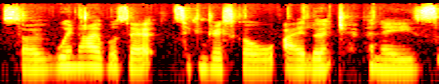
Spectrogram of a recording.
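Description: A woman with a New Zealand accent speaks at medium pitch, somewhat breathy and with fairly even intonation, in a dry, close sound with no echo. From New Zealand (Waiuku). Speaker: education program coordinator. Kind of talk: interview.

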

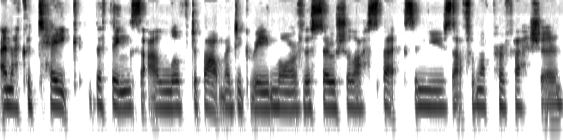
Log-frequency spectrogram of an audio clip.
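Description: The speaker has a Mancunian accent. The recording is very clean with a silent background and a dry, close sound with no echo. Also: woman. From Manchester, northern England. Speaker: sales development rep. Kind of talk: podcast interview.

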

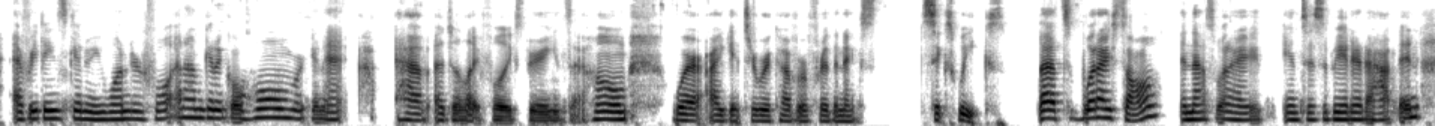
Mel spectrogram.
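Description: Against a quiet background, a woman with a normal speaking voice and medium pitch talks fairly quickly with lively intonation. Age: 30s. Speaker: podcast host. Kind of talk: inspirational monologue.

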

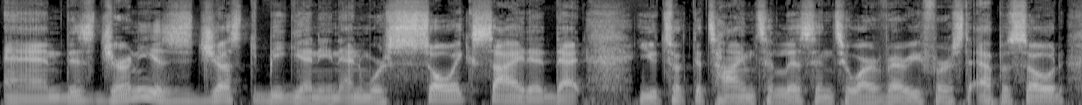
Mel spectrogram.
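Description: On a very clean recording with a silent background, a man with an American accent speaks at a fairly low pitch with fairly even intonation. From US Midwest, west side of Chicago. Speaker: podcast host and life coach. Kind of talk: casual chat. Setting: studio.

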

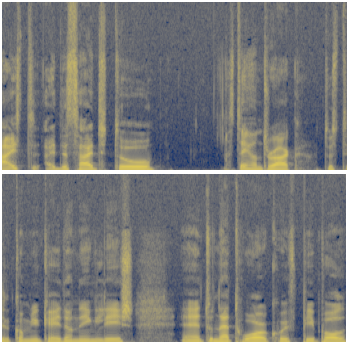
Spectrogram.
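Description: A man with a Polish accent speaks at a medium pitch and fairly slow pace, his intonation fairly even. The recording is very clean with a silent background, giving a dry, close sound with no echo. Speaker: podcast host, LinkedIn and B2B marketing consultant. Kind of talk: solo podcast monologue. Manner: halting.

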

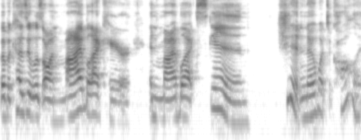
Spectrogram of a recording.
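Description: With a strong Southern US accent, a woman talks at a fairly slow pace and medium pitch. Her pitch varies in an ordinary way, while her loudness swings widely. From Alabama. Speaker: guest, podcast host's girlfriend, essay writer. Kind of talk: casual podcast conversation.

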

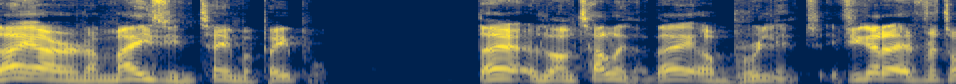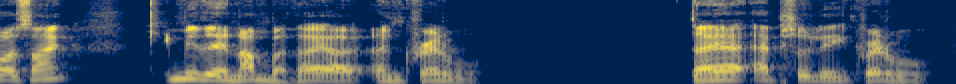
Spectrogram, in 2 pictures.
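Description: A man with an Australian accent, very fast pace and long, frequent pauses. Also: fairly high pitch for a man. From Western Australia. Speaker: podcast co-host. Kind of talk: casual political chat.

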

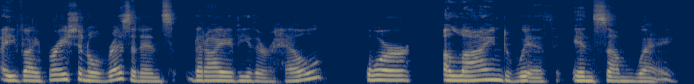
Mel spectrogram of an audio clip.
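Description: A woman uses an ordinary speaking voice at a medium pitch and a fairly slow pace. Her intonation is lively, and the sound is dry and close with no echo. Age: 60s. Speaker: spiritual counselor and author. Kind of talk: interview conversation.

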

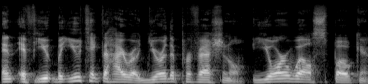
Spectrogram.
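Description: A man with a plain, everyday voice speaks at a medium pitch with lively intonation, recorded very cleanly against a silent background. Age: 40s. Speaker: fitness entrepreneur and author. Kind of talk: interview.

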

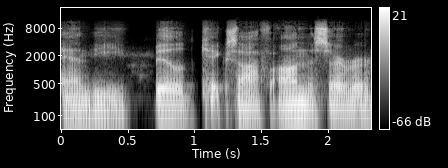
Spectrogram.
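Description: A man speaks with a very deep, low pitch and ordinary pitch variation. The sound is dry and close with no echo, on a very clean recording with a silent background. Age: 40s. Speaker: technical writer. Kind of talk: interview.

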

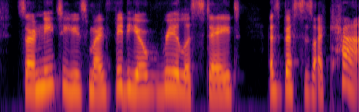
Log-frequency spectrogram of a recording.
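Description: The recording is very clean, with a silent background. Its sound is dry and close, with no echo. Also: woman. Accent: Dutch. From Netherlands. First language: Dutch. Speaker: presentation coach. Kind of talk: interview. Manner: giggly; sometimes fast.

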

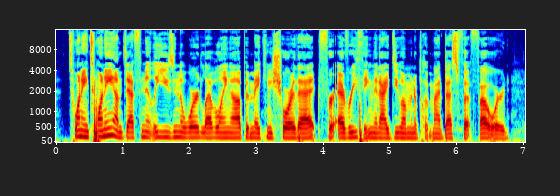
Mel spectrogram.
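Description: A woman's fairly low voice with an American accent, fairly quick in pace and flat, monotone in intonation. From US Mid-Atlantic (Baltimore). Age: 30s. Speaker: podcast host. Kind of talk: casual solo monologue.

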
